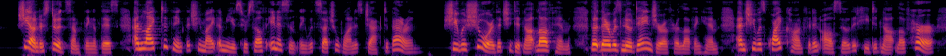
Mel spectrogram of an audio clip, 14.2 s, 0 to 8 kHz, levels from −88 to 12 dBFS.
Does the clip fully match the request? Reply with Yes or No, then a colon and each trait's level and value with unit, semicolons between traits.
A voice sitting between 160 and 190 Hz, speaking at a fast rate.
Yes: medium, 185 Hz; fast, 225 wpm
